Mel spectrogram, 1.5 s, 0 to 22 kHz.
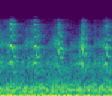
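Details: Two Yellow-bellied Sapsuckers calling back and forth overhead in farm woodland on a clear, calm spring morning (May 12, about 8 a.m., 3-12°C, after frost) give faint, nasal, down-slurred mewing calls, several in quick succession, over a steady low rumble.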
